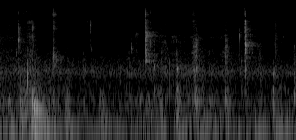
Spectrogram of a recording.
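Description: Faint chewing of a fried chicken tender, with scattered small wet mouth clicks and a soft thump about half a second in.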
